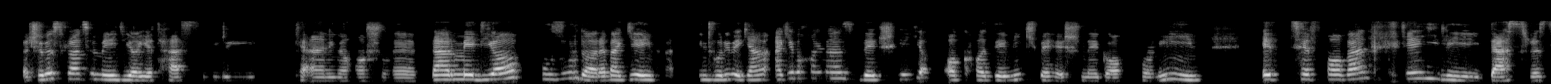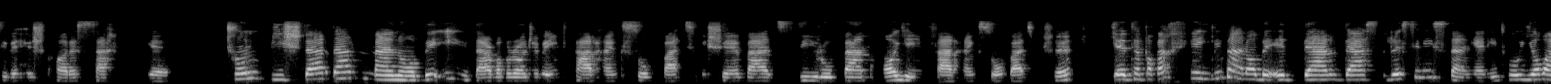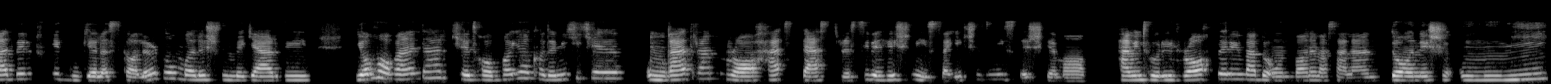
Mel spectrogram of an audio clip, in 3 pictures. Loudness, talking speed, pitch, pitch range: -22 LUFS, 125 wpm, 215 Hz, 180-255 Hz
